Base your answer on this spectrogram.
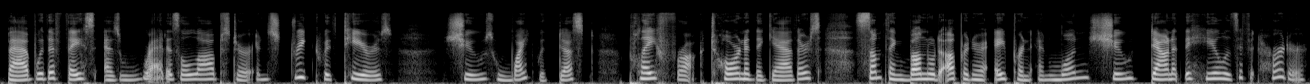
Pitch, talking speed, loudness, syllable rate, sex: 235 Hz, 185 wpm, -19 LUFS, 4.4 syllables/s, female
